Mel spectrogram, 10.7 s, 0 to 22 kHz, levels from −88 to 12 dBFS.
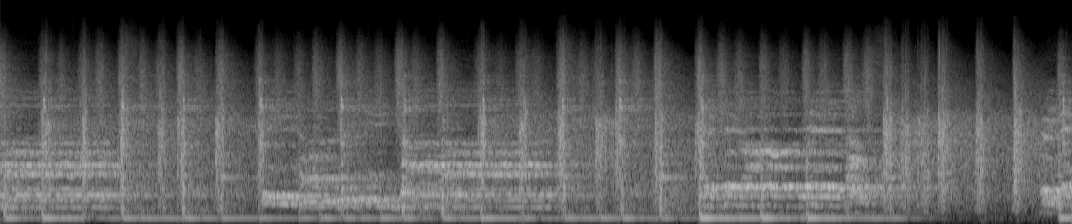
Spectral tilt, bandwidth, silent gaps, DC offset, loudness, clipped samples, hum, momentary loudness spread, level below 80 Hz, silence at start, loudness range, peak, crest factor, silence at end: -3.5 dB/octave; 14 kHz; none; under 0.1%; -22 LUFS; under 0.1%; none; 5 LU; -68 dBFS; 0 s; 2 LU; -4 dBFS; 18 dB; 0 s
